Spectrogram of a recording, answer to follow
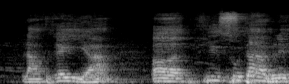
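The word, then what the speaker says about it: latreia: Pour aujourd'hui, que nous pourrons utiliser l'anza et mot ça, que nous pourrons développer pour nous-mêmes, là, qui est la treia. La treia. Si vous voulez prononcer, ma appelé pour vous-même, c'est L-A-T-R-E-I-A.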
